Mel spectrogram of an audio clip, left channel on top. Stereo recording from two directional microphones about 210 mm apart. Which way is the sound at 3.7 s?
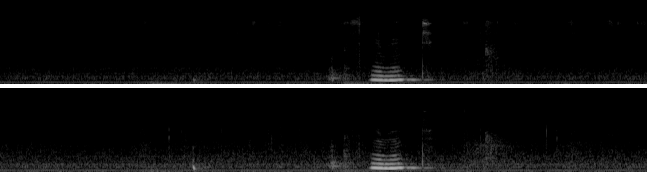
20° left (ahead or behind).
